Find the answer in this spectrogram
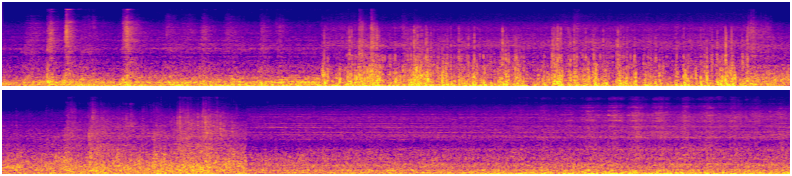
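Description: Humsafar Express train running at speed, heard from inside the coach: a steady rumble of the wheels on the rails with irregular clacks as they cross rail joints, thinning out after about ten seconds.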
